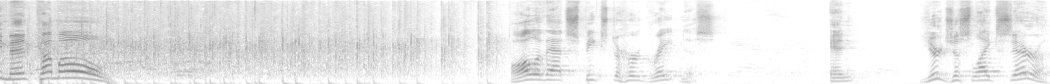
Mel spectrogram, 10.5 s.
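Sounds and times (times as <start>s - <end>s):
speech: 0.0s - 1.2s, 5.1s - 7.2s, 8.3s - 8.6s, 9.2s - 10.5s
audience clapping: 0.0s - 5.2s.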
